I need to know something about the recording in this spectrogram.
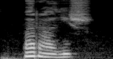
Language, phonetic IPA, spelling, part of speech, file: Polish, [paˈralʲiʃ], paraliż, noun, LL-Q809 (pol)-paraliż.wav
